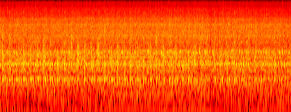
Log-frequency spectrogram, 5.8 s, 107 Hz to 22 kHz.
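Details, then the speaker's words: Renault Trafic diesel just after the engine was refitted, idling after a start: slightly uneven for the first 10–15 seconds, then a steady, even clatter, which is healthy. "démarres il a un peu de mal à se stabiliser pendant pe-re 10 secondes 15 secondes et après il est stable nickel"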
